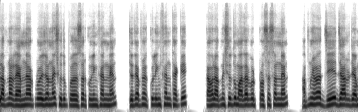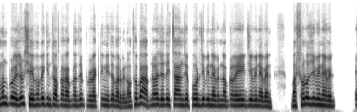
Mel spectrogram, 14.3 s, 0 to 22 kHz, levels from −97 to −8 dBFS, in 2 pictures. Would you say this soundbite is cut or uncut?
uncut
